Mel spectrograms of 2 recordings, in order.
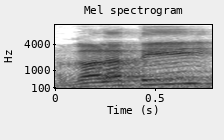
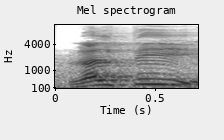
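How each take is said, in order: First: An 'a' vowel follows the l sound. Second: No vowel follows the l sound. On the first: The speaker calls it right. "लाम पर ज़बर के साथ पढ़ना है" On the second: The speaker calls it wrong. "लाम पर जज़्म के साथ नहीं पढ़ना"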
